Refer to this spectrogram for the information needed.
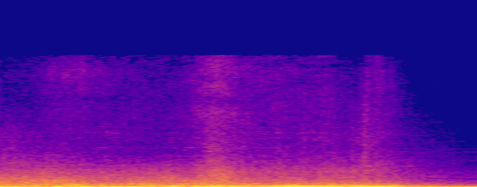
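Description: Roaring winds and heavy surf of Hurricane Dorian, a storm the size of Kansas, blend into a dense, continuous, loud rumble, with surging swells rising and falling over a few seconds. No voices.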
